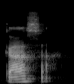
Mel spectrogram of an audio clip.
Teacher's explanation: es una oclusiva velar sorda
